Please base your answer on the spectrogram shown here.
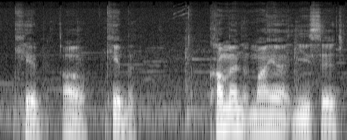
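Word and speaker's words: Cib: So, okay, Sib, pronunciation Kib.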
